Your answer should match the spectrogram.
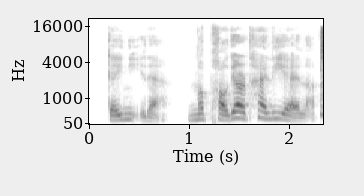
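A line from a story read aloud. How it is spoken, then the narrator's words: Calm, faint smile. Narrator (Chinese): 帅哥淡淡一笑，说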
